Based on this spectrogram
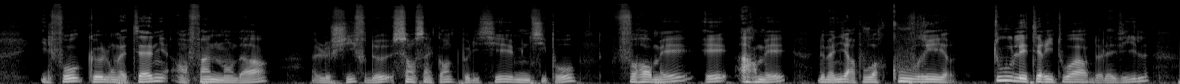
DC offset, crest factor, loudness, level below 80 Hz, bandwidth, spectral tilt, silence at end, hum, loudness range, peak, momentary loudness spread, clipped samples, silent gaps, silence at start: under 0.1%; 20 dB; -26 LUFS; -48 dBFS; 18 kHz; -6.5 dB/octave; 0.2 s; none; 4 LU; -6 dBFS; 9 LU; under 0.1%; none; 0.05 s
